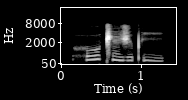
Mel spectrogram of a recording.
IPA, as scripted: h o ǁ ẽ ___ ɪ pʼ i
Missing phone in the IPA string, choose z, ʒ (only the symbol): ʒ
